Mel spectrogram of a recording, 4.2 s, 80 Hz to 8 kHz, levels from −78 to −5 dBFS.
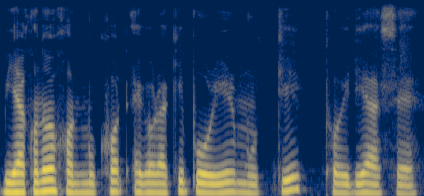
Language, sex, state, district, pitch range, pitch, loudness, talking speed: Assamese, male, Assam, Sonitpur, 135-150 Hz, 140 Hz, -18 LUFS, 115 wpm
